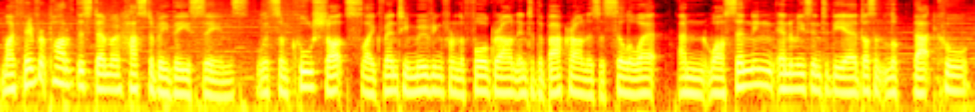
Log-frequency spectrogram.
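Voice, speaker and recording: A man's voice: mid-range voice, a little fast, hardly any pauses. Man narrating a video over music. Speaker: video host reviewing game character trailers. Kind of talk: scripted narration, commentary. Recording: music under the voice. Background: background music.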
